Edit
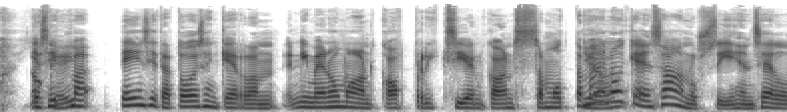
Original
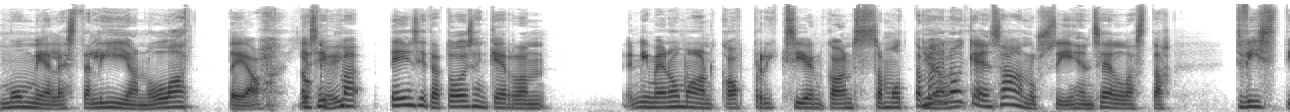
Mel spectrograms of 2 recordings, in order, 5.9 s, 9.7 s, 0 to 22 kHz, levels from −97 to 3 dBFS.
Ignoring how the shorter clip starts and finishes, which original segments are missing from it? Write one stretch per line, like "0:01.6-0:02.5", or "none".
0:04.1-0:04.7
